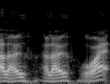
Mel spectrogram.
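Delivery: mock Cockney geezer accent. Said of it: "Cockney geezers, like".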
